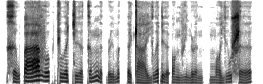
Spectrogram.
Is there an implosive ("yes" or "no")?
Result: yes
